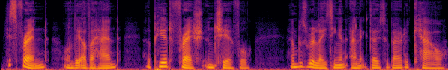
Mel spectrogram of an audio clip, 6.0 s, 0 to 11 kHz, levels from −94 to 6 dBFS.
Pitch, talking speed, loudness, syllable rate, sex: 115 Hz, 180 wpm, -20 LUFS, 5.7 syllables/s, male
